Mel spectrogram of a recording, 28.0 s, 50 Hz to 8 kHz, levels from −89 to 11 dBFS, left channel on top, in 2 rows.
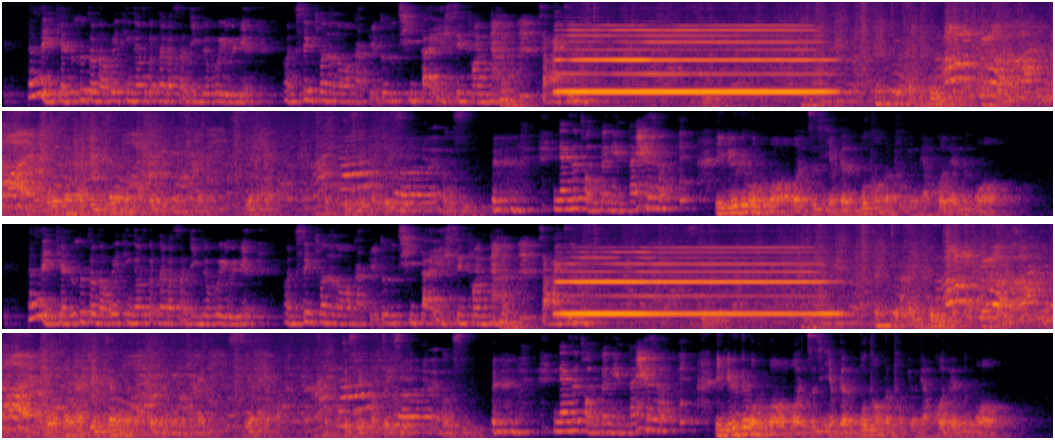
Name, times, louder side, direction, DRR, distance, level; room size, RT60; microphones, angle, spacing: voice 1, 0.3-3.5 3.7-7.9 19.2-19.9 20.8-23.2, equal, 5° left, -3 dB, 0.9 m, -31 dB
Wind instrument woodwind instrument, 7.3-11.2, left 3 dB, 55° left, 0.9 m, -15 dB
sound 1, 7.5-19.3, right 1 dB, 30° left, 1.5 m, -31 dB
voice 2, 7.6-7.9 9.3-9.7 10.6-11.0 11.6-17.0 17.2-19.5 19.9-20.9 23.3-27.2, right 1 dB, 70° right, 2 dB, 1.1 m, -30 dB
11.5 x 4.8 x 2.2 m, 1.0 s
head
